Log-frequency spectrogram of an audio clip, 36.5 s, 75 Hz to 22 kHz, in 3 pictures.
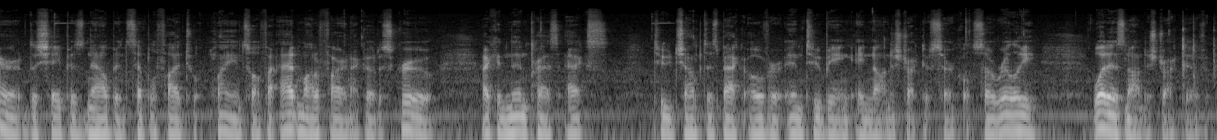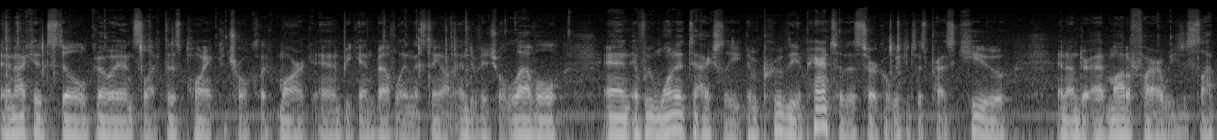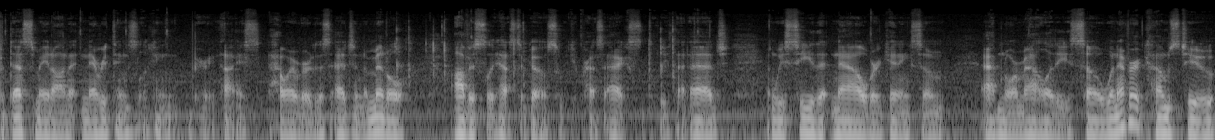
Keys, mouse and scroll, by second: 3.6 click, 5.2 x, 6.8 click, 9.7-11.8 middle drag, 12.2 alt+z, 12.5 1, 13.1 click, 13.5 q, 14.3 ctrl+click, 14.9 scroll down 1, 16.2 click, 16.7 alt+z, 17.2-20.3 middle drag, 20.8 middle click, 21.0 q, 23.7 click, 24.4-28.3 middle drag, 28.6 2, 28.9 click, 29.4 x, 30.1 click, 31.3-35.4 middle drag.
